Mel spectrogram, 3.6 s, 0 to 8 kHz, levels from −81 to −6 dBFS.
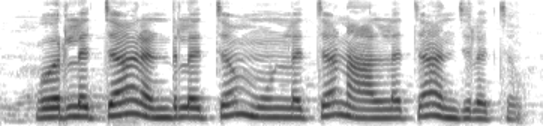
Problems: none marked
